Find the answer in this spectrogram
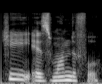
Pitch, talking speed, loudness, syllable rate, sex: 195 Hz, 175 wpm, -13 LUFS, 5.4 syllables/s, female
